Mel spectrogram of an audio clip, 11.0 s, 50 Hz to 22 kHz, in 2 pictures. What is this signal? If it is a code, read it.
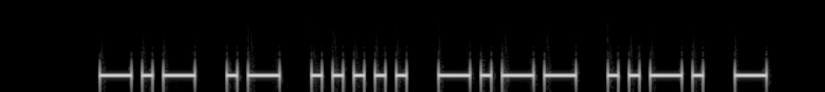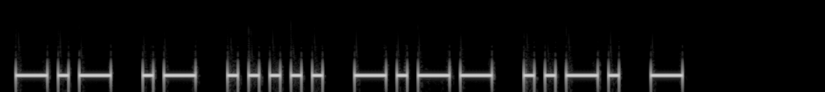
Morse code, heard as a keyed tone, about 17 wpm, 700 Hz. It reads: KA5YFT KA5YFT
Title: USA Call Signs Repeated 2x 17wpm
